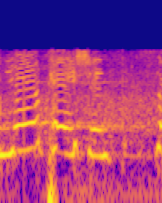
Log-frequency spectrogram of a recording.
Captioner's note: applause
